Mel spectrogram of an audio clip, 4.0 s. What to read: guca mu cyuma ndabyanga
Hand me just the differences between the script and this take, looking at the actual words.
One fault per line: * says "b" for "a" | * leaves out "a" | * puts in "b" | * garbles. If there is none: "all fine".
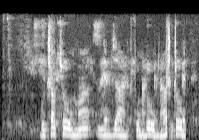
* leaves out "mu"
* garbles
